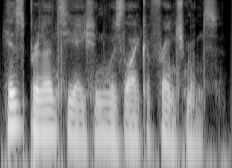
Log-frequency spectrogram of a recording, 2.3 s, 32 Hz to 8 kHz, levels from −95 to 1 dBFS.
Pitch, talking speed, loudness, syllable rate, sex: 90 Hz, 155 wpm, -19 LUFS, 4.7 syllables/s, male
